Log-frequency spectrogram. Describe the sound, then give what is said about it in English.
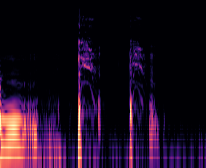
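Two sharp coughs roughly half a second apart, each a harsh burst trailing into a rough, throaty tail, with a brief tonal vocal sound just before the first one. “Oh, excuse the coughing.”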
